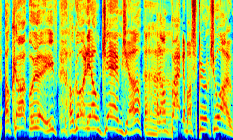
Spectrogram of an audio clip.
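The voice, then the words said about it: Cockney accent, imitating David Moyes. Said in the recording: “Did he say in a Cockney accent? ... I'd love it if he did that.”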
